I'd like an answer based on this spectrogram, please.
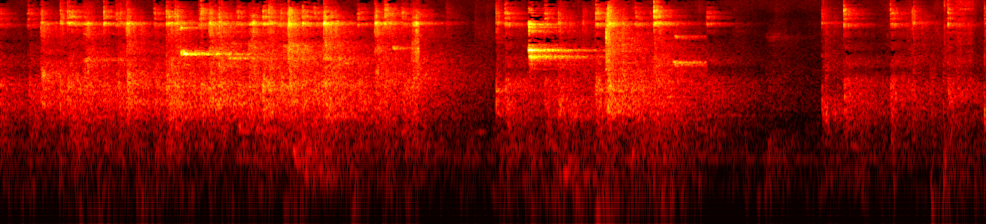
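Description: Table tennis ball knocking back and forth between paddles and table during a rally, with short high squeaks now and then.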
